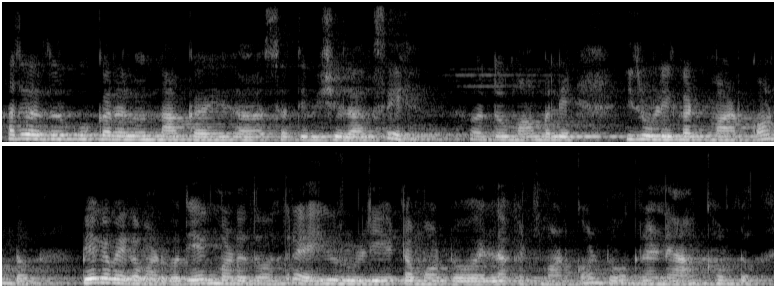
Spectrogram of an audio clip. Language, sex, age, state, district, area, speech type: Kannada, female, 30-45, Karnataka, Hassan, urban, spontaneous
